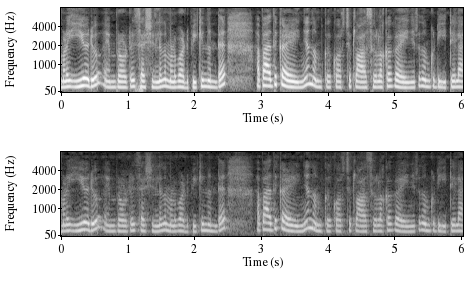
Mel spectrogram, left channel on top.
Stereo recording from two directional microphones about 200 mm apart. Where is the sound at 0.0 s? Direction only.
45° left (ahead or behind).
